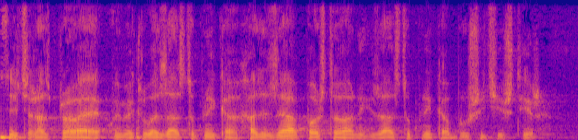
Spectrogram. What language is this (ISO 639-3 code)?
hrv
